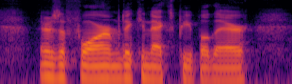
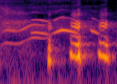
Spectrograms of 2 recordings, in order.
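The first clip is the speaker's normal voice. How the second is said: high laugh. Real, not acted. Creeped out by sock.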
